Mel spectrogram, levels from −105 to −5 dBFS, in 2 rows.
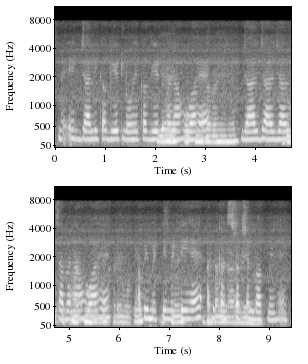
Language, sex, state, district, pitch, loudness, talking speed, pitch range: Hindi, female, Rajasthan, Jaipur, 185 Hz, -16 LUFS, 150 wpm, 140-195 Hz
